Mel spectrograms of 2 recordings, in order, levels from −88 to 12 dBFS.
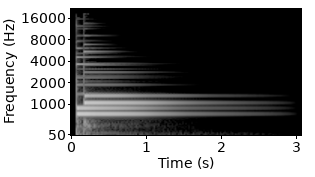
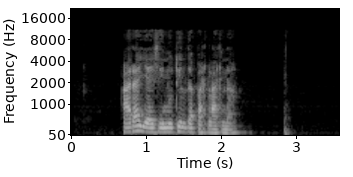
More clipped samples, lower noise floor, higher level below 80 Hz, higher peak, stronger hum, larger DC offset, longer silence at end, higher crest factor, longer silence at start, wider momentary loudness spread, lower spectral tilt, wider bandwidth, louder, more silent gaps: neither; second, -66 dBFS vs -77 dBFS; first, -48 dBFS vs -58 dBFS; first, 0 dBFS vs -8 dBFS; neither; neither; first, 1.55 s vs 0.7 s; about the same, 18 dB vs 20 dB; second, 0.05 s vs 0.7 s; first, 22 LU vs 7 LU; second, -3.5 dB/octave vs -5.5 dB/octave; first, 16 kHz vs 11.5 kHz; first, -15 LUFS vs -24 LUFS; neither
